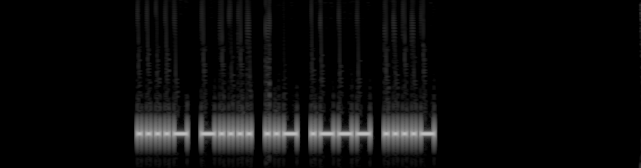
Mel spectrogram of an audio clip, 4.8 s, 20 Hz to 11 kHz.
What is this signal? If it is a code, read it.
Morse code, heard as a keyed tone, about 36 wpm, 700 Hz. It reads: 46UJ4
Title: Five Challenging Letter-Number Combinations 35wpm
